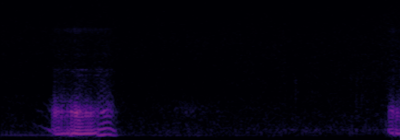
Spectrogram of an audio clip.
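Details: A sleeping dog gives one short, low, rattling snore on a breath, then quiet until the next breath; loud snoring.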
